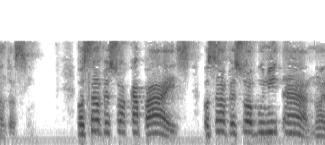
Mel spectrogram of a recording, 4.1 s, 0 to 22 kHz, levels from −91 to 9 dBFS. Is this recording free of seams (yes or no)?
yes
